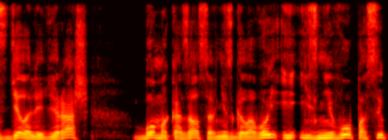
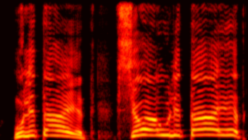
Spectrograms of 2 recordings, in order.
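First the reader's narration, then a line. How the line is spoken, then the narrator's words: Shouting. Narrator (Russian): кричал Бом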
